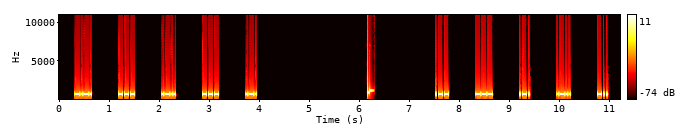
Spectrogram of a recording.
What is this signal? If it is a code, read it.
Morse code, heard as a keyed tone, about 40 wpm, spaced as for 14 wpm, 700 Hz. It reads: COLOR WORLD
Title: 6x Character Spacing - Top 300 Words - 40wpm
